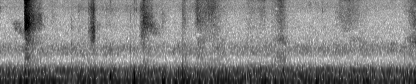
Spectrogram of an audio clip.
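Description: Faint, irregular taps of typing on a phone's touchscreen keyboard, a handful of separate clicks, over a steady low hum.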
